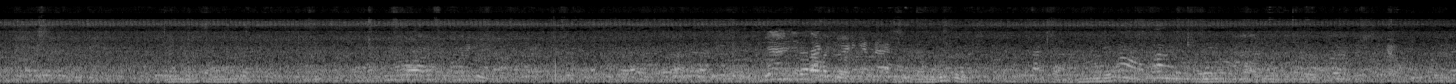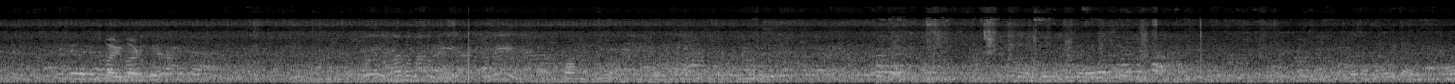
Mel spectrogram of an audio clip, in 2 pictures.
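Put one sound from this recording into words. A crowd of men and women murmurs and talks outdoors.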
